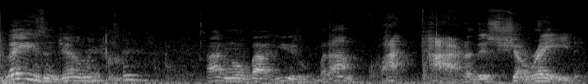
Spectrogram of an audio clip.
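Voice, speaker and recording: A man's voice: fairly high pitch, expressive, a little slow, a bit bright, roomy sound, a little hiss or hum. A man voicing a theatrical Southern lawyer who pleads emotionally to a jury. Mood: impassioned. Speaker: defense attorney Mister Lee. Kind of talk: amateur radio play reading.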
